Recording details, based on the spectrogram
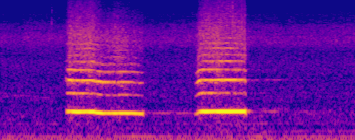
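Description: Two long steam locomotive whistle blasts from the Railroads Online railway game, each about half a second, steady and clear with rich harmonic overtones over a faint low rumble.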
